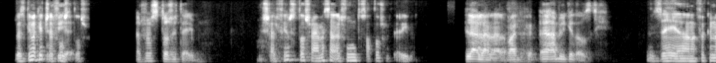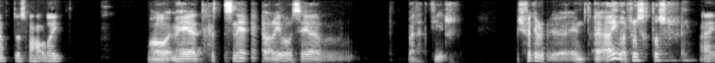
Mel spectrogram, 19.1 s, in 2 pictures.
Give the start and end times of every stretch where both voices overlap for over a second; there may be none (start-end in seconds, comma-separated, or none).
none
